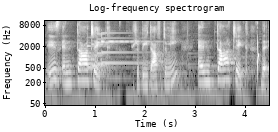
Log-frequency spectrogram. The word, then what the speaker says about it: Antarctic: on to our next word how do you pronounce this word antartic no the correct pronunciation is Antarctic repeat after me Antarctic the Antarctic region is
